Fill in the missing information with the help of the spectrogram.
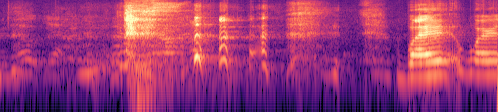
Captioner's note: laughs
